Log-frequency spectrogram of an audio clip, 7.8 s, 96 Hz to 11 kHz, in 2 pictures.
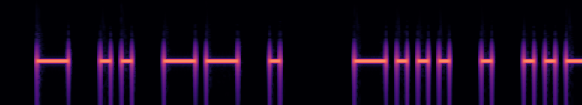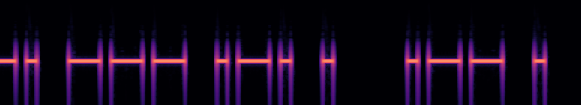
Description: Morse code, heard as a keyed tone, about 17 wpm, 700 Hz. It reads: TIME BEFORE WE
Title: Sentences from Top 1100 Words 17wpm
